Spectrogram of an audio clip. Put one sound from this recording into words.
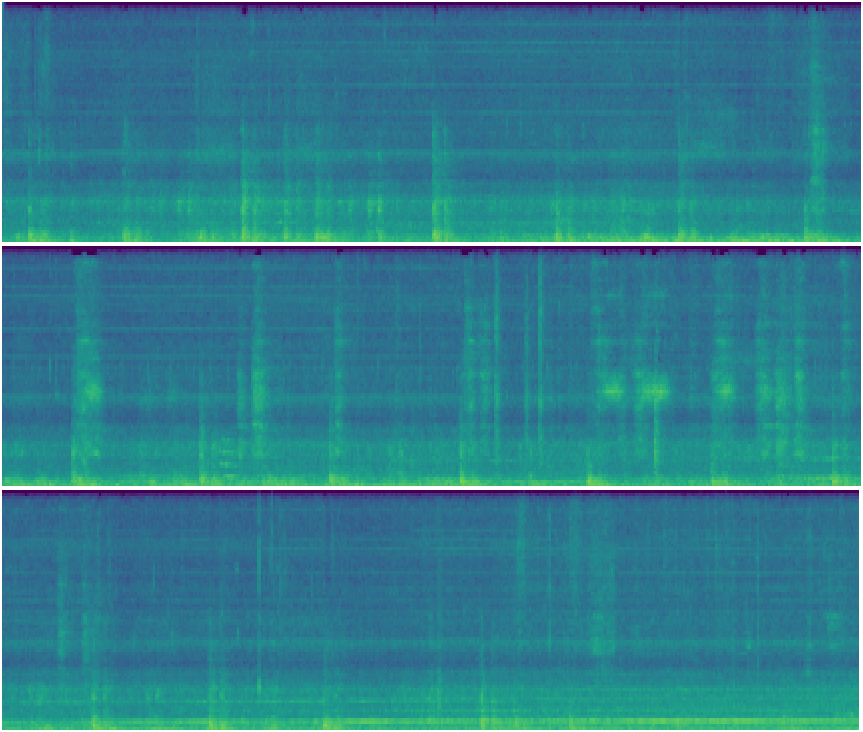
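An electric express train rumbles along at speed, heard from inside the carriage.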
